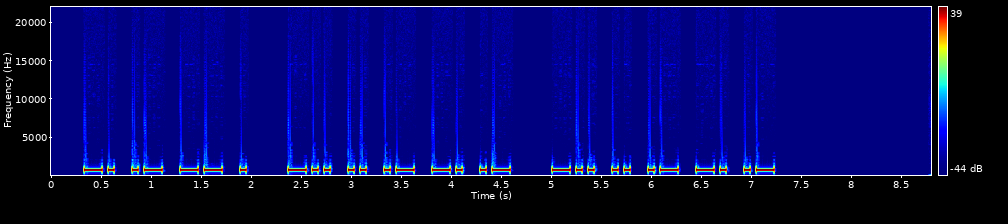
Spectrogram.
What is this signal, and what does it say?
Morse code, heard as a keyed tone, about 20 wpm, 700 Hz. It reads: NAME DIANA DIANA
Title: Practice QSO - Exchange 1 - Beginning - 20wpm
